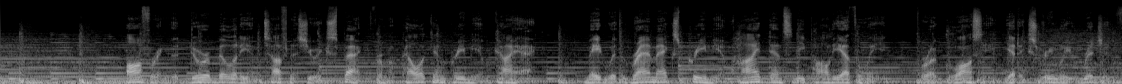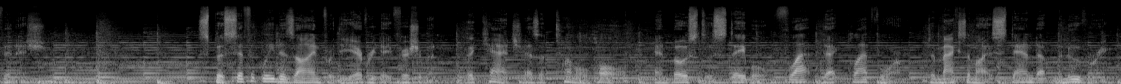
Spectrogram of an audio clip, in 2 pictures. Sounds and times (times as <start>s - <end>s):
Music: 0.0s - 22.4s
Speech: 1.3s - 11.7s, 13.2s - 22.4s.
